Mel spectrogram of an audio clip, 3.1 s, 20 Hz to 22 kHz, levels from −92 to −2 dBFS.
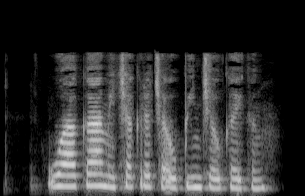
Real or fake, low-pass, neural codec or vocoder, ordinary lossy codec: real; 7.2 kHz; none; AAC, 32 kbps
